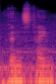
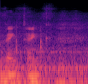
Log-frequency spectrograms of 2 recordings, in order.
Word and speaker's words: Ving Tank: Not really doing a new direction, but something that's a bit more easier to say because people continue to say Vince Tank or Vic Tank, mispronouncing of Ving Tank.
